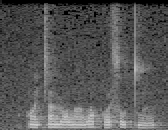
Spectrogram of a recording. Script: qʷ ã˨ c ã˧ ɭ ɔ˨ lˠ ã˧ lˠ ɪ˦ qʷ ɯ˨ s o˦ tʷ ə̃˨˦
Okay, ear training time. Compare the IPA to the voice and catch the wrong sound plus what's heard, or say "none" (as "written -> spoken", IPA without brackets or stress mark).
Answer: o˦ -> ɔ˦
